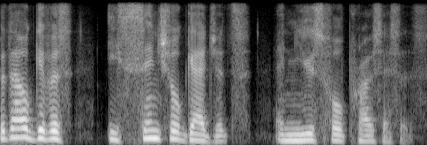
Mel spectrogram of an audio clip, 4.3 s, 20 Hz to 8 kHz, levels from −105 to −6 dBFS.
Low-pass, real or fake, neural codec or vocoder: 7.2 kHz; real; none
